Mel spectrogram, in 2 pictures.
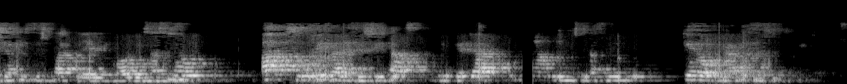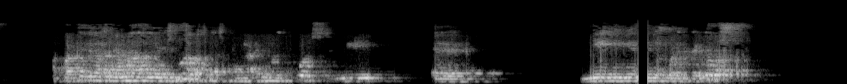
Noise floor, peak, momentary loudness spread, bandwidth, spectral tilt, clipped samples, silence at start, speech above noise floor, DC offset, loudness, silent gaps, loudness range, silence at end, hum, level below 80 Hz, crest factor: -90 dBFS; 0 dBFS; 12 LU; 7.6 kHz; -6.5 dB/octave; under 0.1%; 0 s; 73 dB; under 0.1%; -17 LUFS; 5.23-5.31 s, 14.86-14.93 s; 6 LU; 1 s; none; -56 dBFS; 18 dB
